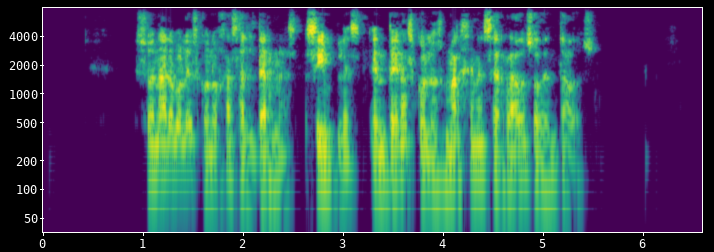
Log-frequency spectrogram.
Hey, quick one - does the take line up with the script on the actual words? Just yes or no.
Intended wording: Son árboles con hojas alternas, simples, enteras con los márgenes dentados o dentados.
no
